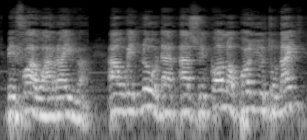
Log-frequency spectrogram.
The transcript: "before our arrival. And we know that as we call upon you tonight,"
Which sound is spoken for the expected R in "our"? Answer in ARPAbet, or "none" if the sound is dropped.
R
